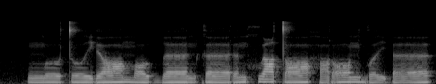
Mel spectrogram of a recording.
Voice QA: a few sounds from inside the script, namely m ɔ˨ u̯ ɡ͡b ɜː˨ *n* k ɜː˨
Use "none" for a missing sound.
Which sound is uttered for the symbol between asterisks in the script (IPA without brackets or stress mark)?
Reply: n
